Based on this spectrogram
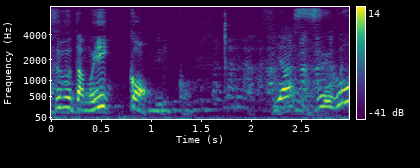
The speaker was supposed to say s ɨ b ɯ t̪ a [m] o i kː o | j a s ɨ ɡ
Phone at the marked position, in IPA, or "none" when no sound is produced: m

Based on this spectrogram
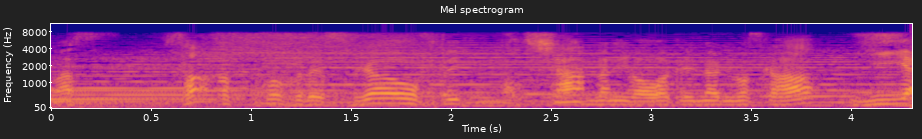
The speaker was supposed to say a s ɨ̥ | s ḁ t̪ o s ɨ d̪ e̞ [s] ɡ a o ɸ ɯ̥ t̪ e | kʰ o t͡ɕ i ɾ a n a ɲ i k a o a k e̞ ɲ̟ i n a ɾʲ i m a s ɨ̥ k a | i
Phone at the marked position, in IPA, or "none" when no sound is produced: s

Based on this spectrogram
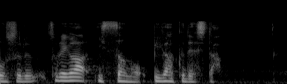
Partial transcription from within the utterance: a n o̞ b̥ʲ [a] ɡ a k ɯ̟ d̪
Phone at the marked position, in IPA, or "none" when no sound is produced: i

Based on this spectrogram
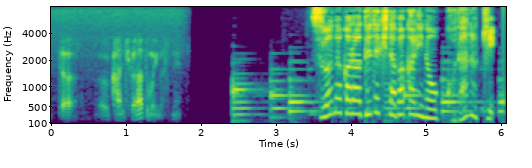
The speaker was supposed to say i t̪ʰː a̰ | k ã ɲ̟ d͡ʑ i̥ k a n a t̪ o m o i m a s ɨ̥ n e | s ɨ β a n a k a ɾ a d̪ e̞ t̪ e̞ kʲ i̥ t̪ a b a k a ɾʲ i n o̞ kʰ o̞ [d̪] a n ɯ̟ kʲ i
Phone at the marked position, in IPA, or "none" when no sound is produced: d̪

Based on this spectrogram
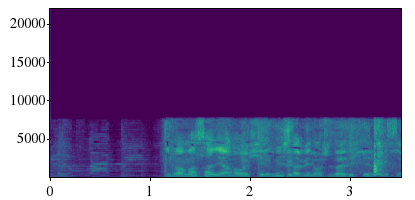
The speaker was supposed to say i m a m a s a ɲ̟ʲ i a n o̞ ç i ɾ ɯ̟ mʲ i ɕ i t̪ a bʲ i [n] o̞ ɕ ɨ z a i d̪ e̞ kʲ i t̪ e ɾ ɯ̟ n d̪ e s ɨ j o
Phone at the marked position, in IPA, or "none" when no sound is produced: n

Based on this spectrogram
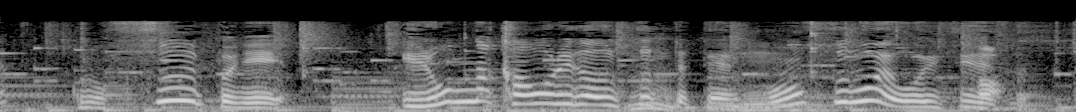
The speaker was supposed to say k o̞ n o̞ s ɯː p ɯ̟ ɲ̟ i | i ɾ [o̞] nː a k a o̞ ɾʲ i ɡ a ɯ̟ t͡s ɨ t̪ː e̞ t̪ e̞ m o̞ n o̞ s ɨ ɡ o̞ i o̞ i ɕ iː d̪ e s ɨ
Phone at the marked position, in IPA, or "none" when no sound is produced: õ̞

